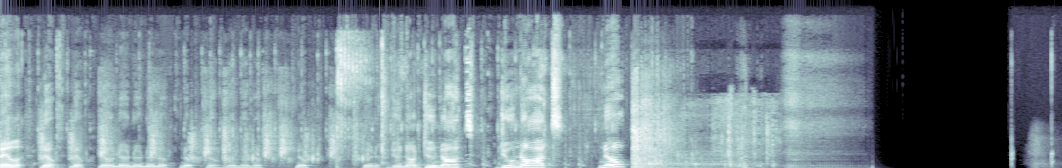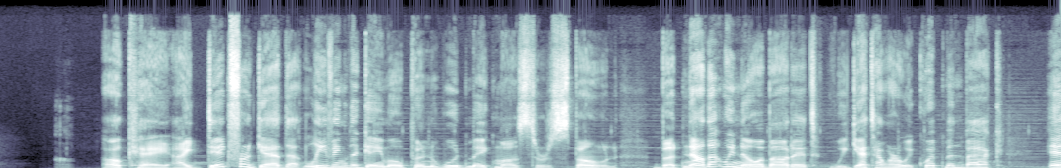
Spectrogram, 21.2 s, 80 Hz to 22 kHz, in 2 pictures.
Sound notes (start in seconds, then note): 7.8 sigh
